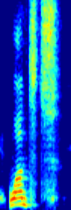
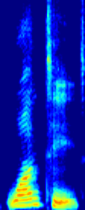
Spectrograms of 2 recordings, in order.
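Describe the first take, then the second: First: The final -ed syllable is swallowed and barely heard. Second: The final -ed syllable is fully pronounced as 'id'. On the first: The speaker calls it wrong. "cuando se las tienen que como que tragar" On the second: The speaker calls it right. "tómense todo el tiempo para decirlo"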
